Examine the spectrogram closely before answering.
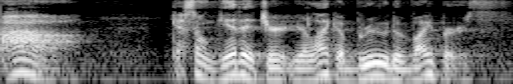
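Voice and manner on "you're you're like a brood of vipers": kind, gentle, loving tone, not exclaimed. Showing Jesus's words said in a loving way: gentle, no exclamation. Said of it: "saying that in a loving way? ... it lacks the exclamation point".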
